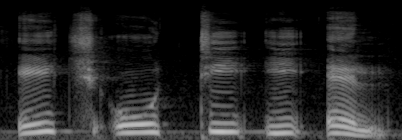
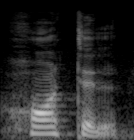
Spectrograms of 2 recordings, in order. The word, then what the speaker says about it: hotel: H o te l remember this is not Horton the stress does not come on that first word H oh it's not hot L it's hotel hotel it goes up in that T and E Hotel okay and among the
